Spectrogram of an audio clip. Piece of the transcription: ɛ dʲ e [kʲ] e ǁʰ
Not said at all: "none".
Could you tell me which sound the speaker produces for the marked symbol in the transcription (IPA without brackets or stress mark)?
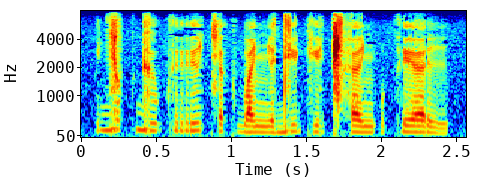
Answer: kʲ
